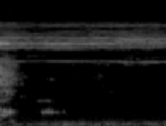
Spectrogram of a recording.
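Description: Near silence: room tone with faint steady hiss.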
